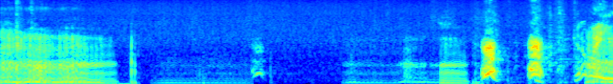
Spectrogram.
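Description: A dog in the Kingdom Come: Deliverance video game growls low and steadily, then lets out a few sharp, loud barks near the end of the clip.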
